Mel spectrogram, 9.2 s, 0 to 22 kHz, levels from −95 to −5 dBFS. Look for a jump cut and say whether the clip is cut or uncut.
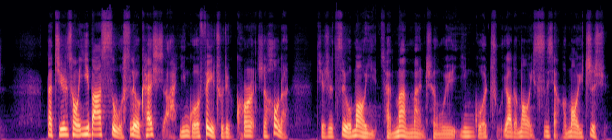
cut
